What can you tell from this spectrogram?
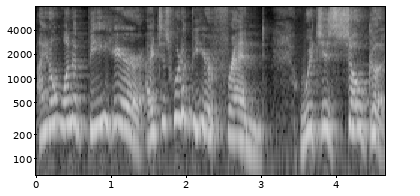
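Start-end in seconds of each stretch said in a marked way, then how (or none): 0.0-3.1 mock, high-pitched screaming. Retelling a moment from a wrestling match: imitating someone screaming. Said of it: "he's screaming".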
